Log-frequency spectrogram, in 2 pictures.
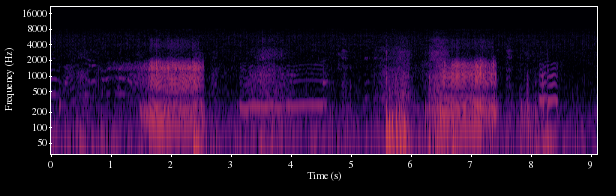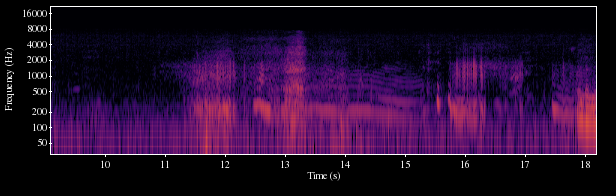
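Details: Sleeping Chihuahua snoring loudly: rough, rasping breaths repeating about twelve times a minute, with some whistling nasal tones.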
